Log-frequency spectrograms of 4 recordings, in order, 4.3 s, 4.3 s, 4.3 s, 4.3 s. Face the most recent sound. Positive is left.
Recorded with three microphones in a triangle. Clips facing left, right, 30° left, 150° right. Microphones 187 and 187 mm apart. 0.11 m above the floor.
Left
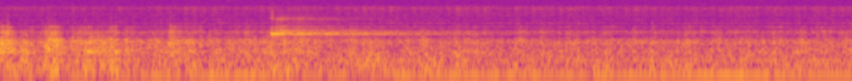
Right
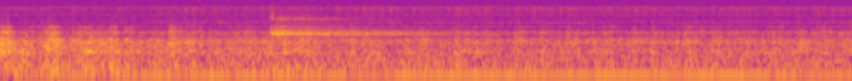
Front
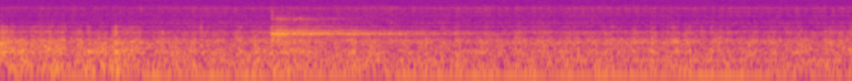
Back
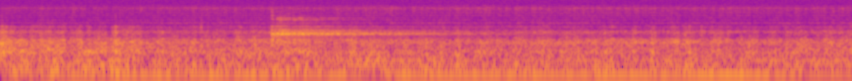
turn(degrees=120)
